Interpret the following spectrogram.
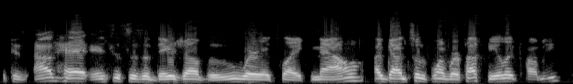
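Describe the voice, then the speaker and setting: A man from New York co-hosts a live stream podcast, casually sharing personal stories and circling back to rephrase things. His medium-pitched voice is a little mellow at a moderate pace, on a dry recording with the highs cut off.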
